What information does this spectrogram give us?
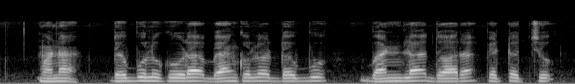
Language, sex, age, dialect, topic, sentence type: Telugu, male, 56-60, Southern, banking, statement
